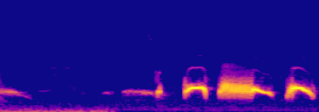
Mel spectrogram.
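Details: Decoy spotted dove of the 'thổ bầu' voice style, calling to incite fighting: quiet low murmuring coos build into a sharp click and three loud coos, the middle one long and buzzy.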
